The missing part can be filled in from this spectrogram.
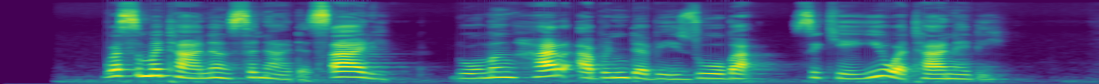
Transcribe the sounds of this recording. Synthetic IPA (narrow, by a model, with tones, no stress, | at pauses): wɐ˦su˦mʊ˦taː˨nɛ˦nsʊ˦naː˨da˨sʼaː˦ɽiː˨ | doː˨mɪ˦ŋha˦rʔa˨bɪ˦nda˨be˨zoː˦ba˦ʔ | sʊ˦kʲeː˨ji˦wa˨tʰaː˦nɐ˨deː˨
